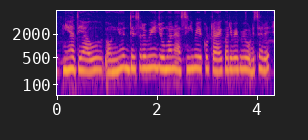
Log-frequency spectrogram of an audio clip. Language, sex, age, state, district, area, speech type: Odia, female, 18-30, Odisha, Jagatsinghpur, rural, spontaneous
